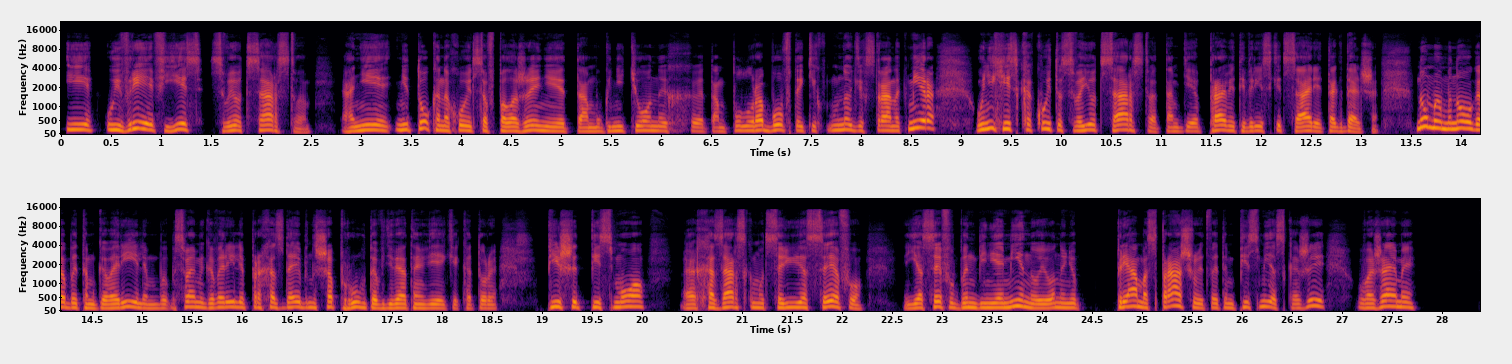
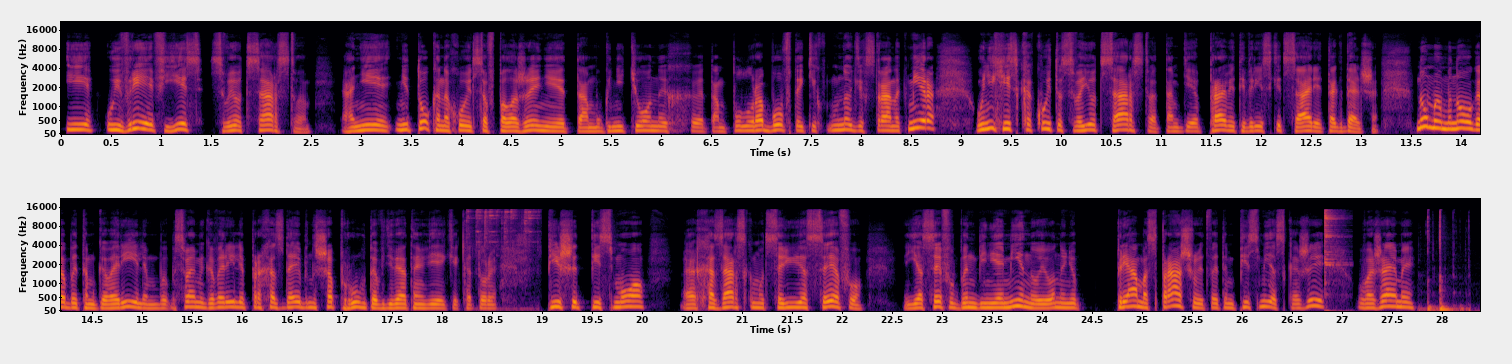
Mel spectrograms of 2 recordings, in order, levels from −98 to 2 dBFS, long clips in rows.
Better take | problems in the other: first | jangling keys; faint; at 18 s; peak 15 dB below the speech // clattering dishes; noticeable; at 27 s; peak 5 dB below the speech // keyboard typing; noticeable; at 28 s; peak 7 dB below the speech

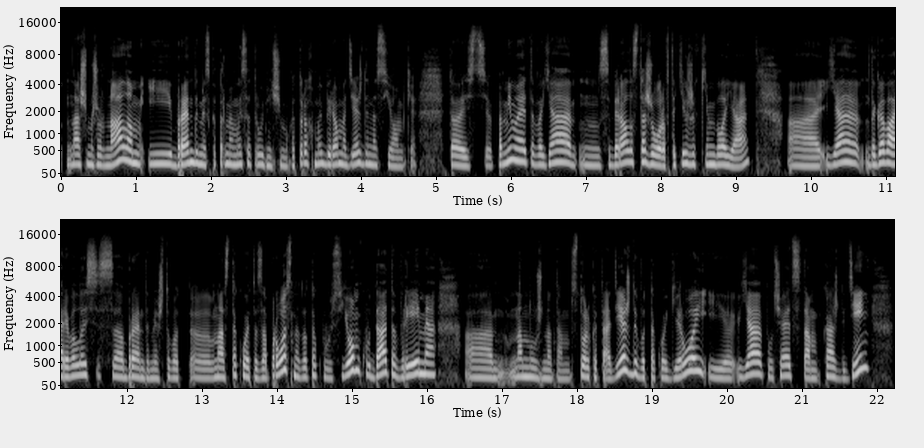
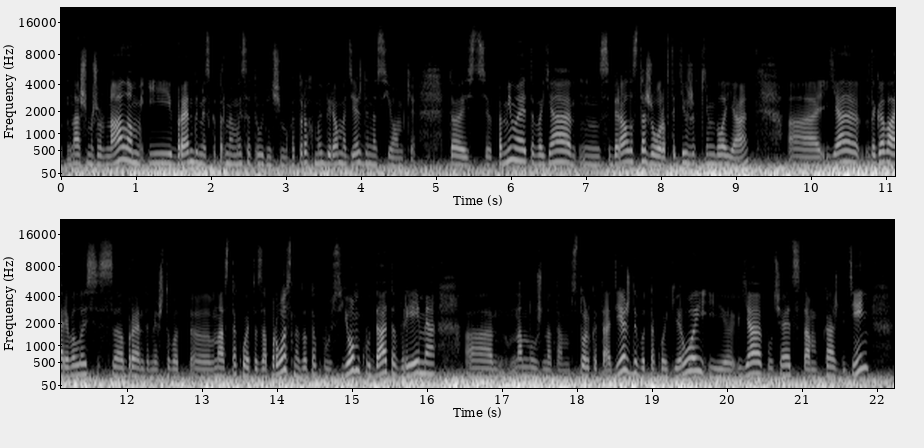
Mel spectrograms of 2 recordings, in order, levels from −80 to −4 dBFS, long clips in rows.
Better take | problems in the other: first | low rumble; loud; throughout; 8 dB below the speech

